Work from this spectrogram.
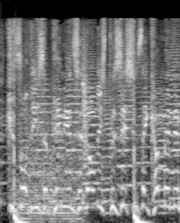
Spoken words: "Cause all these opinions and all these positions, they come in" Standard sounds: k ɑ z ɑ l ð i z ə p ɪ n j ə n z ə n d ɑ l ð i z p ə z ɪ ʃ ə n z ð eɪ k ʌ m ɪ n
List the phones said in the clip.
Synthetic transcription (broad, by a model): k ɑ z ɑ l ð i z ə p ɪ n j ə n z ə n ɑ l ð i z p ə z ɪ ʃ ə n z ð eɪ k ʌ m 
